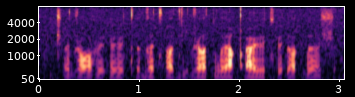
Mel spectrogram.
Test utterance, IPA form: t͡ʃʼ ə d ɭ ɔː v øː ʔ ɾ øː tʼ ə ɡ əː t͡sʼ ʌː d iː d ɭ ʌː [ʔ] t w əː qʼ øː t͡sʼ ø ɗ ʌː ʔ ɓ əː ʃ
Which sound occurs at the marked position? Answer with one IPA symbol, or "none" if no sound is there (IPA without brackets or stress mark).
none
